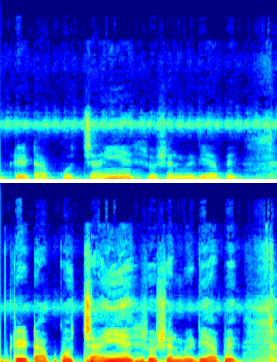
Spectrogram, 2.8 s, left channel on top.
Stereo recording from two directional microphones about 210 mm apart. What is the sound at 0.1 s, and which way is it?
Speech, 50° right (ahead or behind).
